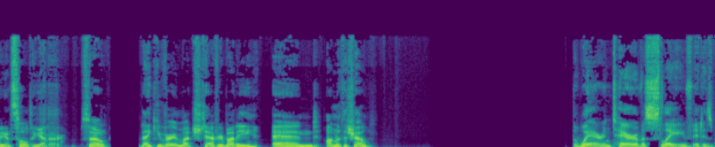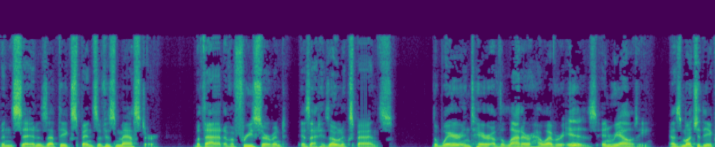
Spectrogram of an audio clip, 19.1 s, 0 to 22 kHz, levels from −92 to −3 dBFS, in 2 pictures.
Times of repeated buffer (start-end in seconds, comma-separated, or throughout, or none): 0.67-0.74, 12.40-12.47, 14.35-14.44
